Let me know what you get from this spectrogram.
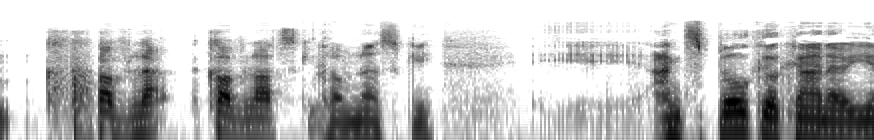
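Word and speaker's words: Kownacki: Kowalski, but you know, how do you pronounce the name? Kowalski? Kovnatsky.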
